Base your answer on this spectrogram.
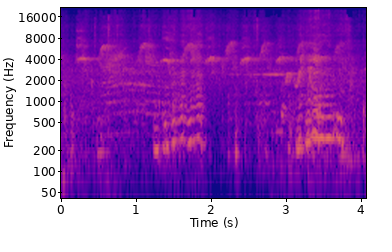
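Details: Tokara goat kids, a female and two siblings, at Yoshigake goat farm in Japan on 2 May 2024; two nasal, level bleats about two seconds apart, with high chirping sounds above and soft farm background.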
